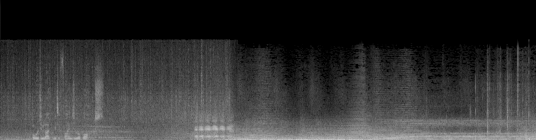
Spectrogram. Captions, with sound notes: Or would you like me to find you a box? (laughs) (dramatic music)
